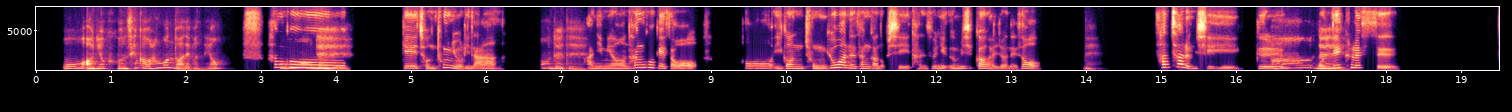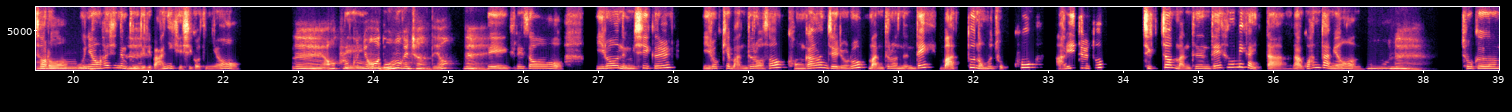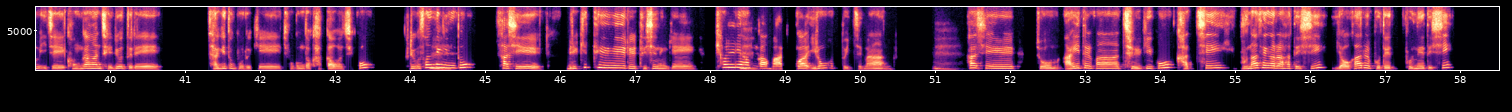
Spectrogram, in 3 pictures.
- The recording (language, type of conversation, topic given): Korean, advice, 바쁜 일상에서 가공식품 섭취를 간단히 줄이고 식습관을 개선하려면 어떻게 해야 하나요?
- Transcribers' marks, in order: teeth sucking; tapping; in English: "one-day class"; other background noise; in English: "meal kit를"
